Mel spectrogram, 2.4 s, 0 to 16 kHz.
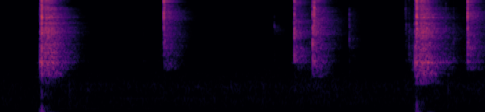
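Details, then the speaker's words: Beretta 92 with the Langdon Tactical trigger job in a bag and its lighter reduced-power hammer spring, dry-fired in single and double action: several sharp, thin, soft hammer snaps; light strikes on the firing pin, failing to fire rounds. "So it's hitting the firing pin, it's just not hitting it hard enough because of the hammer spring."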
